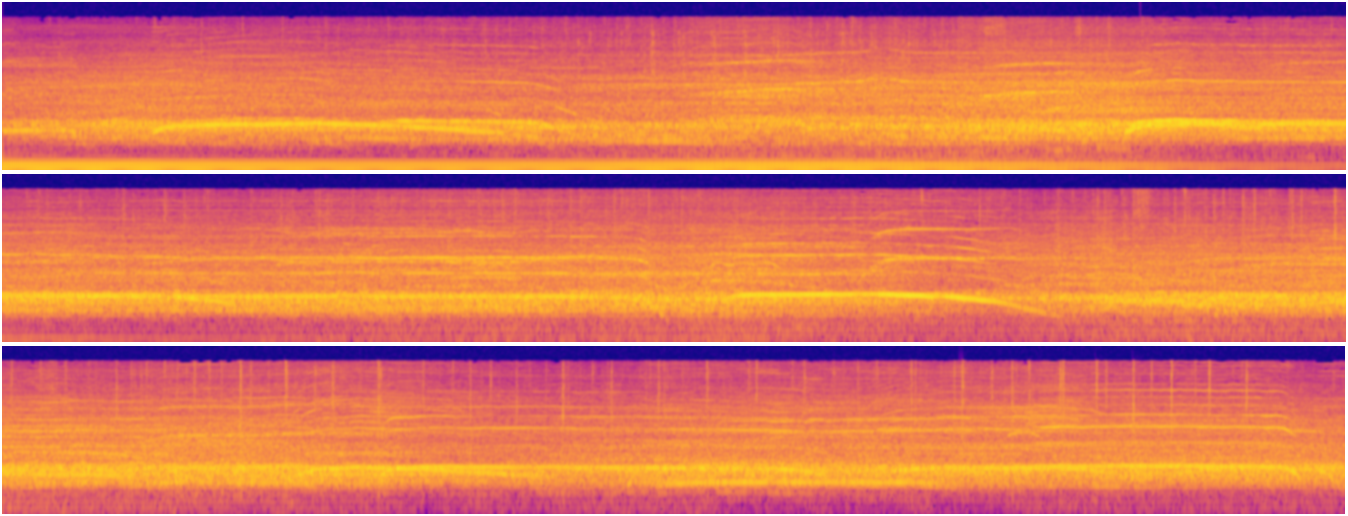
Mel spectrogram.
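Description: Concert crowd cheering and screaming at the end of a song, with many long high whoops from people close by; a low bass note from the band fades away over the first several seconds.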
